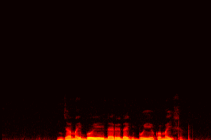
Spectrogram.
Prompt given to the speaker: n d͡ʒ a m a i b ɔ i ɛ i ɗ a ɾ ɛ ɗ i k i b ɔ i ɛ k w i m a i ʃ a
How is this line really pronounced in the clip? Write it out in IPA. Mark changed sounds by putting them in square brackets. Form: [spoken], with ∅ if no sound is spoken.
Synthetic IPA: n d͡ʒ a m a i b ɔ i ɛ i ɗ a ɾ ɛ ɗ [a] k i b ɔ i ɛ k w [a] m a i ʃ a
